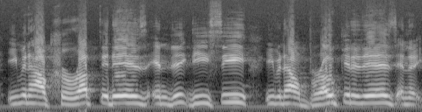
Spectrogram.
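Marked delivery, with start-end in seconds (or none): none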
